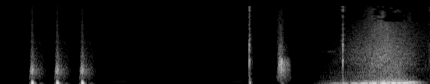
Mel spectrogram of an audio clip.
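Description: Sound effects of a like-and-subscribe button animation: three quick pops in the first second, a sharp click and another pop about halfway through, then a whoosh with a low rumble swelling over the last second.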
